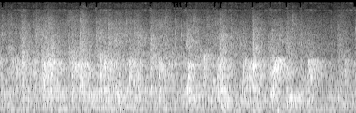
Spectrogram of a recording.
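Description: Church congregation applauding after an infant baptism during an Easter worship service, a steady wash of clapping that holds evenly throughout with a faint murmur beneath.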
